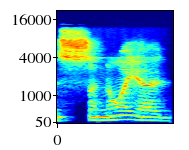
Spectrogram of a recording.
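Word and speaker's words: Senoia: It was filmed in Sonoya, Georgia, is how it's spelled, but the locals pronounce it Sonoy.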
